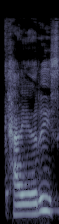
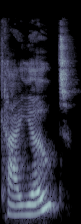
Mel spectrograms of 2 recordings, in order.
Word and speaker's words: coyote: there really are factoy coyotes can be pronounced coyote or coyote clumsy coyote said I'll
